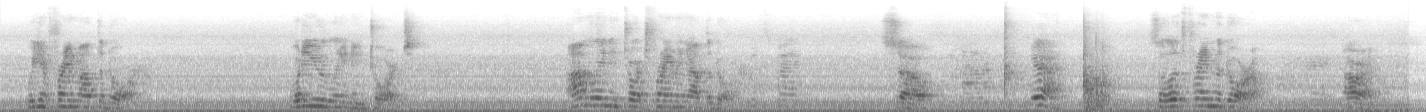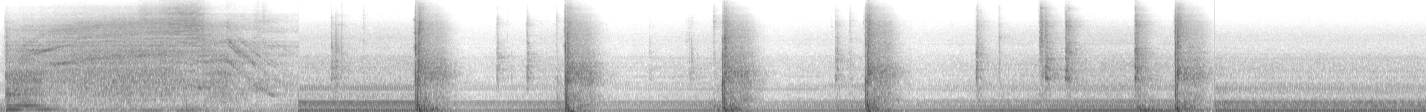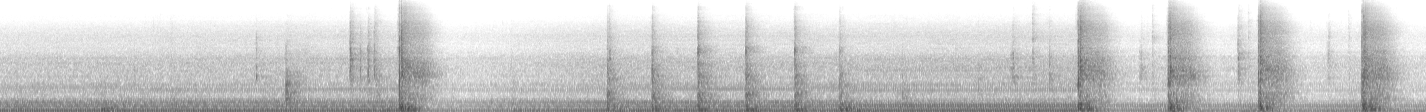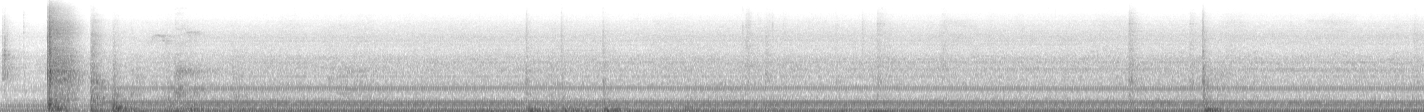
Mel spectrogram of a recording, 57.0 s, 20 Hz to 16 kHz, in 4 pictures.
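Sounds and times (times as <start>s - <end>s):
mechanical hum: 0.0s - 57.0s
hammer striking nails: 18.4s - 18.9s, 19.8s - 20.4s, 21.4s - 22.0s, 22.6s - 23.4s, 25.6s - 26.4s, 32.5s - 33.0s, 39.3s - 41.5s, 42.1s - 42.6s, 43.2s - 43.7s.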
